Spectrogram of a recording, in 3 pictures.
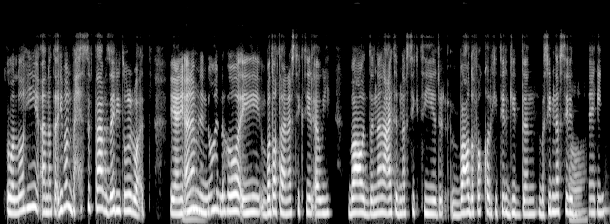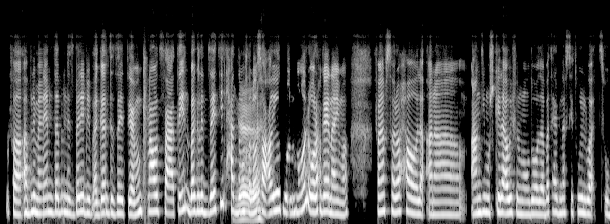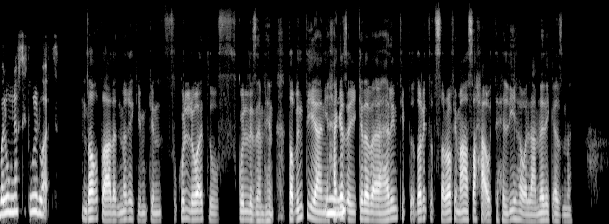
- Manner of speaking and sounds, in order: "ذاتي" said as "ذادي"; distorted speech; tapping; laughing while speaking: "ياه!"; laughing while speaking: "زمان"
- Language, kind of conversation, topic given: Arabic, podcast, لما بتحس بتعب ذهني، بتعمل إيه؟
